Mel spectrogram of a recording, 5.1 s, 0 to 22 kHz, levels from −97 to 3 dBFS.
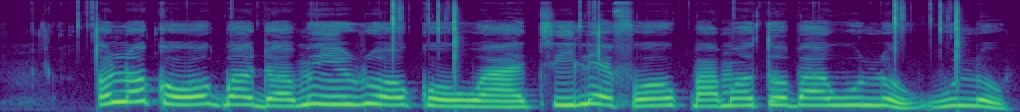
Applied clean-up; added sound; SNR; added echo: none; Crack; 19 dB; none.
